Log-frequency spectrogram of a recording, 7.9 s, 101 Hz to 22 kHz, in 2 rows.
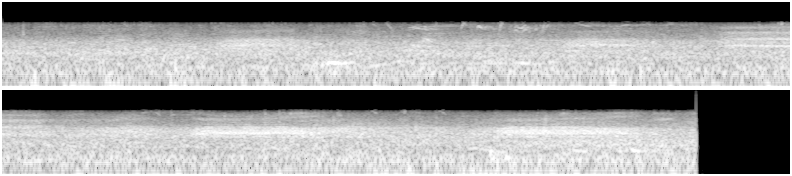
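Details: Wintering flock of rooks in Boscawen Park, Truro, on 8 January; hoarse caws build toward the end, loudest two near the close, against a steady wash of background noise before abrupt silence.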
